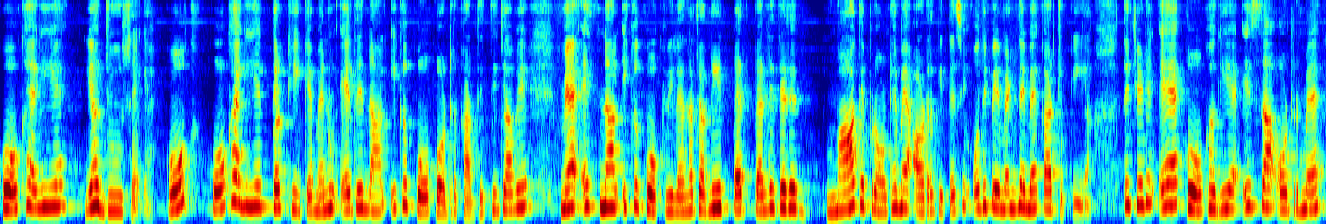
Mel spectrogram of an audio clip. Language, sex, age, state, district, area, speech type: Punjabi, female, 45-60, Punjab, Amritsar, urban, spontaneous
